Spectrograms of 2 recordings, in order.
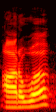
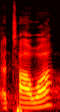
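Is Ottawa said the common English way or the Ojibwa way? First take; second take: common English; Ojibwa. First: It uses the common English pronunciation. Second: It uses the Ojibwa community's pronunciation.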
